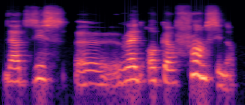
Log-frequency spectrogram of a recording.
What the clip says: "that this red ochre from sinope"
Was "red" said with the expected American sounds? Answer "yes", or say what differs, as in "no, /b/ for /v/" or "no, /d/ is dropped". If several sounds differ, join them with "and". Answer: yes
